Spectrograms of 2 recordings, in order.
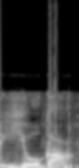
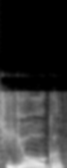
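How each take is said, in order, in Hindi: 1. शब्द के अंत में एक अतिरिक्त स्वर ध्वनि जोड़ी जाती है। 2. शब्द एक व्यंजन ध्वनि पर खत्म होता है। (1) "they put an extra ... in this simple word" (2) "pronounce this amazing word as योग"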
